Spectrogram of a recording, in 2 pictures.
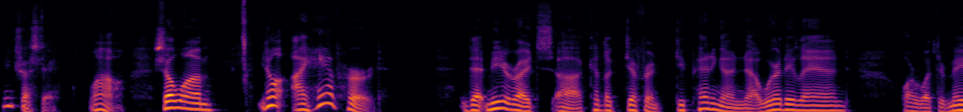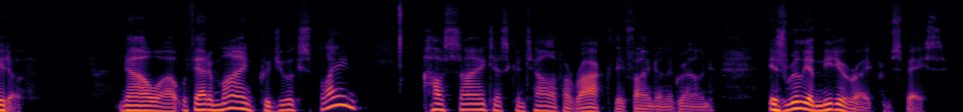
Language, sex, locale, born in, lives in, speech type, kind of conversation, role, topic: English, male, en-US, United States, United States, read, expert-assistant, asker, What causes a shooting star to appear in the night sky?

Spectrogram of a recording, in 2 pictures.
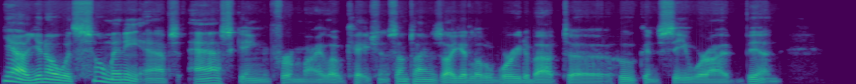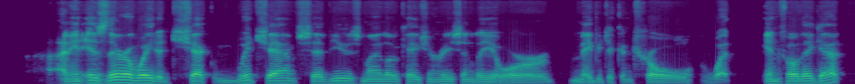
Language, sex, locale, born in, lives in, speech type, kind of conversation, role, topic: English, male, en-US, United States, United States, read, expert-assistant, asker, How do phones determine and manage your location, and what happens to your location data?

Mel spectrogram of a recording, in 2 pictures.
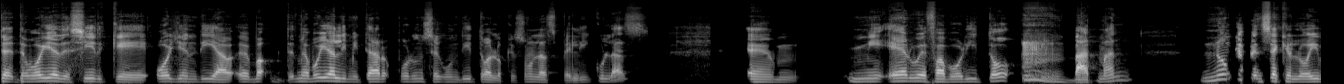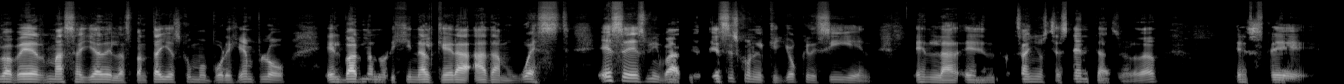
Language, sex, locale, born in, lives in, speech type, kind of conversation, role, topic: Spanish, male, es-MX, Mexico, United States, conversation, unstructured, none, ¿Cómo ha cambiado el entretenimiento con la tecnología?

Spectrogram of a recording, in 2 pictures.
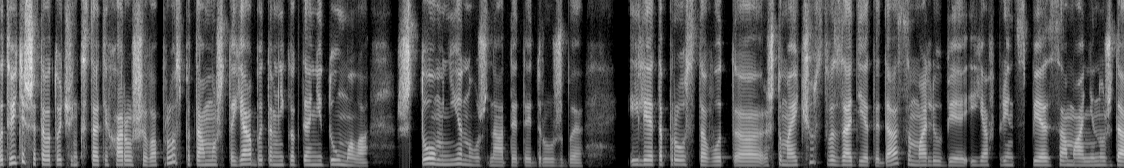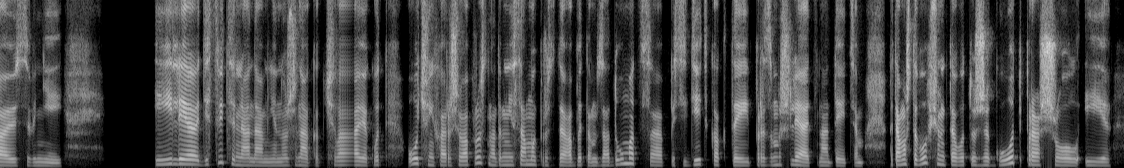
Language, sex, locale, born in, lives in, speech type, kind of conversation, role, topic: Russian, female, ru-RU, Russia, United States, conversation, advice, user, Как справиться с тем, что друг отдалился после больших жизненных изменений?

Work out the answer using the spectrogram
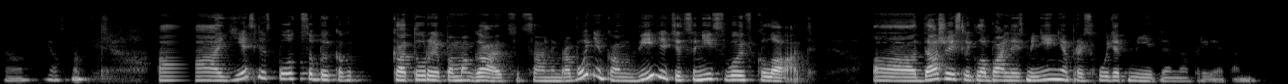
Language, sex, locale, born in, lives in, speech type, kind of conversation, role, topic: Russian, female, ru-RU, Ukraine, United States, read, expert-assistant, asker, Какие плюсы и минусы есть у работы социального работника для самого человека и для общества?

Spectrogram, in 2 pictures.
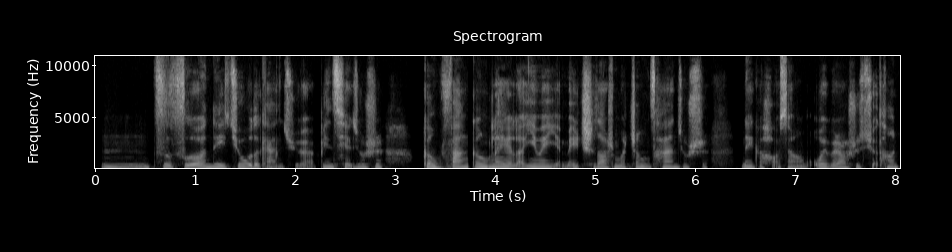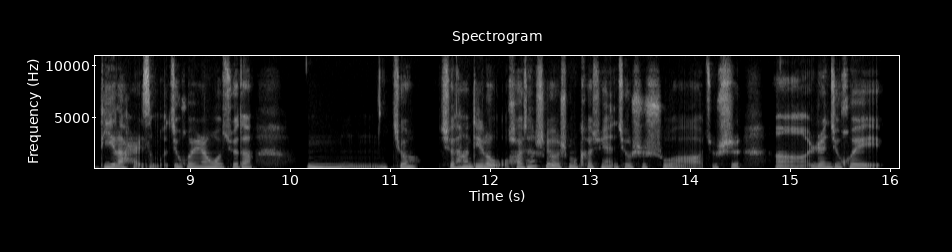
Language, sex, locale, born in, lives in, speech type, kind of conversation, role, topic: Chinese, female, zh-CN, China, Germany, conversation, advice, user, 我怎样通过按时吃正餐来稳定情绪？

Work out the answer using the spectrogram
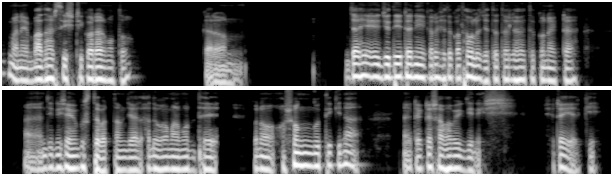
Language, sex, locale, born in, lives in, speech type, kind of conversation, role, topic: Bengali, male, bn-BD, Bangladesh, Bangladesh, conversation, advice, user, ব্যায়াম রুটিন শুরু করতে ইচ্ছা থাকলেও আপনি কোন বাধাগুলোর কারণে তা শুরু করতে পারছেন না?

